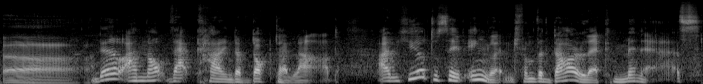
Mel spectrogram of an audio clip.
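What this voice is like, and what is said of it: Unconvincing put-on English accent. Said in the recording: “your rubbish accent? ... You don't sound very English. Not like we do.”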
